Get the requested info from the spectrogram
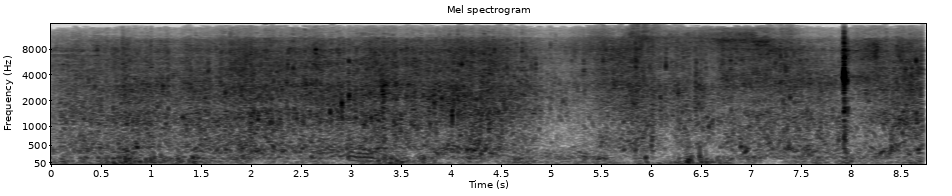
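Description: Wind buffeting the microphone over a steady outdoor hiss, with one sharp click near the end.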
